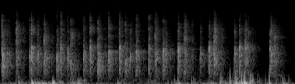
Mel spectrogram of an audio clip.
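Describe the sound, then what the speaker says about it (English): Clapping from an audience at a Formula Vee Ireland scholarship awards night, a dense run of hand claps at fairly close range, steady and lively without a break. "we'll have a clap first"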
